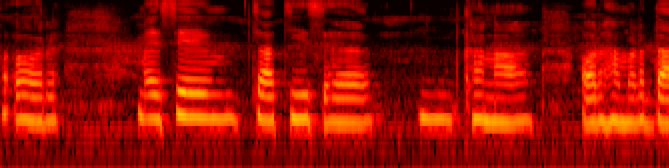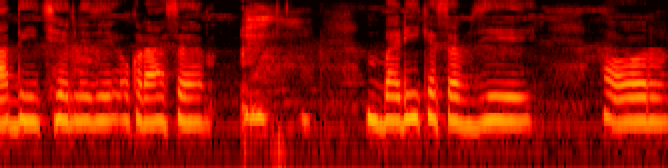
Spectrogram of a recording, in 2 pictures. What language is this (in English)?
Maithili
